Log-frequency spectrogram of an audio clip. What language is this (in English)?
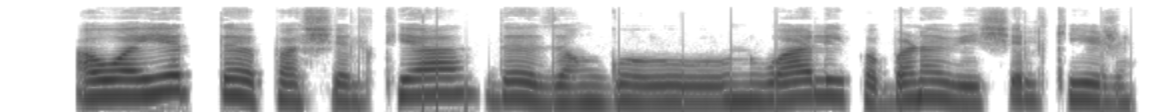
Pashto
